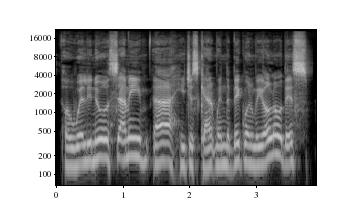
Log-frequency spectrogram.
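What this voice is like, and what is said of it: Put-on Newcastle accent, slightly Swedish-sounding. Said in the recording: “can you do a Newcastle accent? It's like an impossible one to do ... That's not a million miles away ... Not bad ... That's not quite a Newcastle, but that's so much fucking better than I could do it ... It was like Newcastle mixed with Swedish in a weird way”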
